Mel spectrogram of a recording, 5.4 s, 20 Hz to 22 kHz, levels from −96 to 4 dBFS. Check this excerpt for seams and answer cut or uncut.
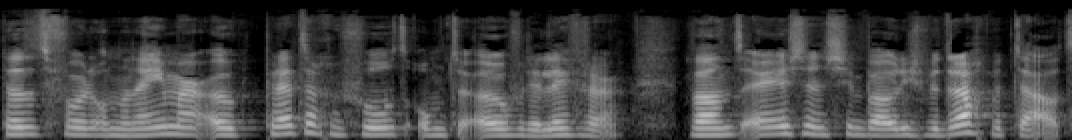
uncut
